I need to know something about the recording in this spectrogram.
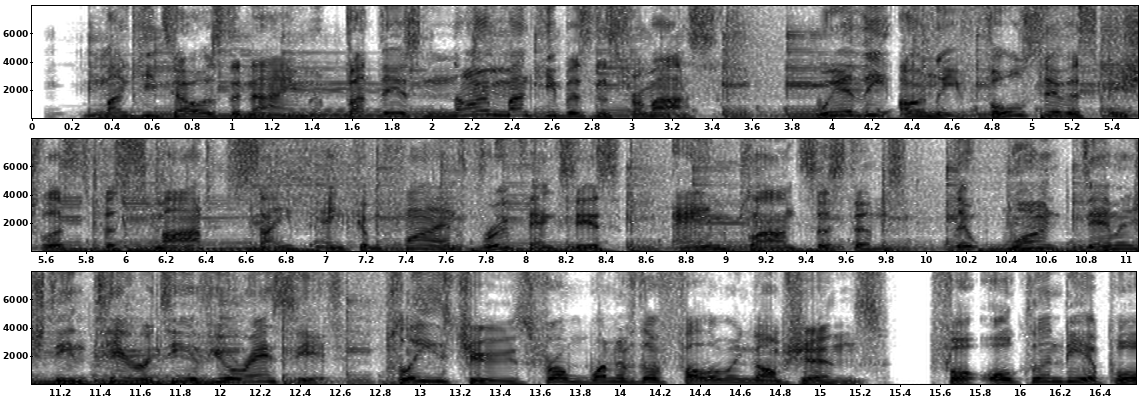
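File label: New Zealand PHONE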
